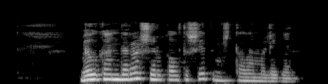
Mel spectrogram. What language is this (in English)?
Mari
